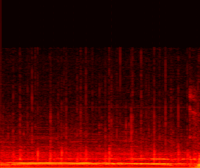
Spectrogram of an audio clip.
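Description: Light, scattered audience applause over a steady electrical hum from the public-address system, with a faint held tone that fades out near the end.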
